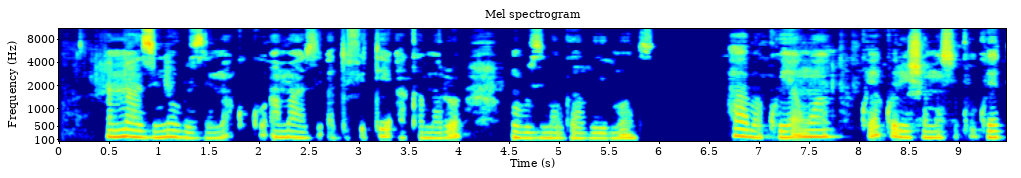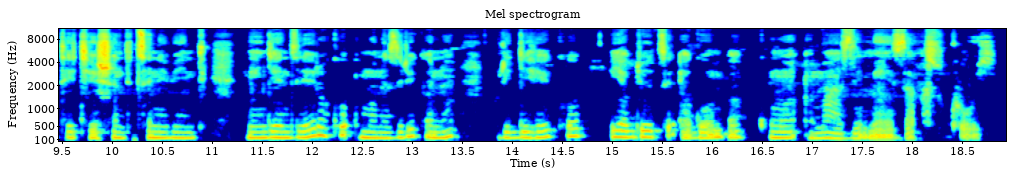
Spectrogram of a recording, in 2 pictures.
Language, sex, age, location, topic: Kinyarwanda, female, 18-24, Kigali, health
